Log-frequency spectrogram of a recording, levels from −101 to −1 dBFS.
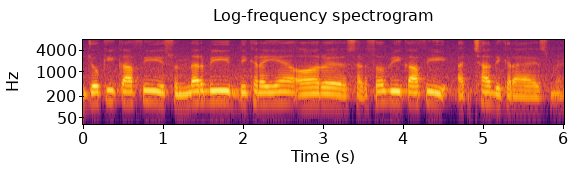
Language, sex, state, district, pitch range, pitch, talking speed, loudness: Hindi, male, Uttarakhand, Tehri Garhwal, 120-145 Hz, 130 Hz, 170 wpm, -17 LUFS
